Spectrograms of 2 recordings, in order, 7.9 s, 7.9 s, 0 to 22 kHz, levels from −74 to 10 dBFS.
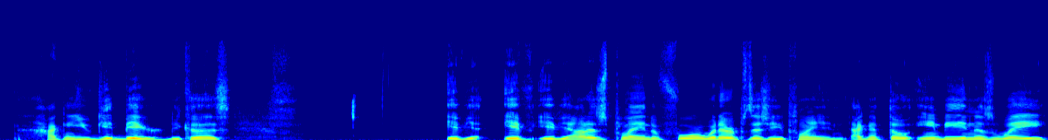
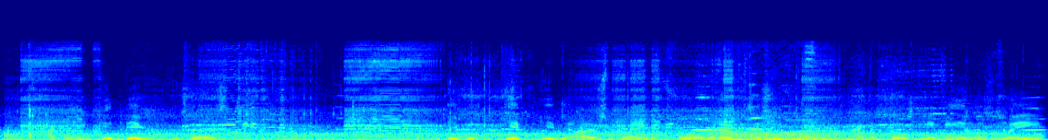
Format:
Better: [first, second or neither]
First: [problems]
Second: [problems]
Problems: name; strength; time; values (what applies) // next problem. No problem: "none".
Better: first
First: none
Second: wind noise on the microphone; heavy; 2 dB above the speech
